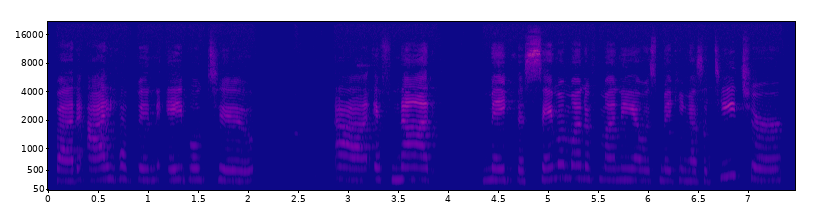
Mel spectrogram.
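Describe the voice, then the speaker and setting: A woman's voice: sits high, little pitch movement, normal speed, pushed and bright, rough recording. A woman in her fifties from Honduras, a native Spanish speaker, explaining her work in an upbeat casual interview. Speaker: guest.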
